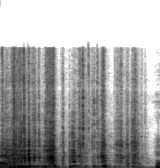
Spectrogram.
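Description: Plastic coffee can scraping and rubbing as it is slid in under a mower, a quick run of scuffs and knocks that is loudest in the first second and then dies away.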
